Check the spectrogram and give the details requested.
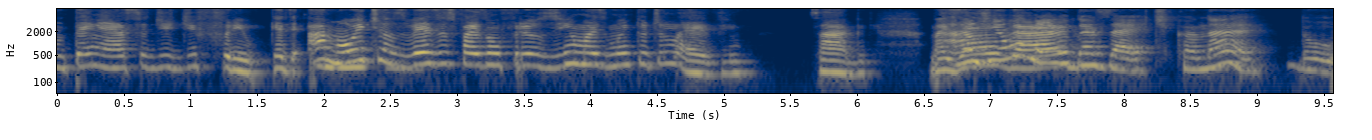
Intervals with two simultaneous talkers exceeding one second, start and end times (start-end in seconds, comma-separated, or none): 6.6-7.8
